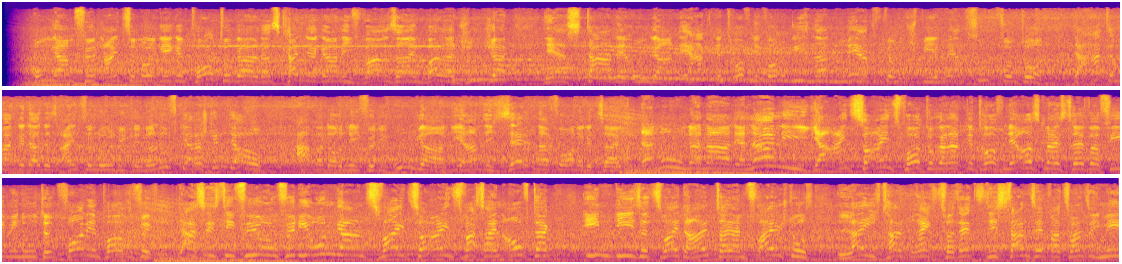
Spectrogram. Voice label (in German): Berlin Reporter Mix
